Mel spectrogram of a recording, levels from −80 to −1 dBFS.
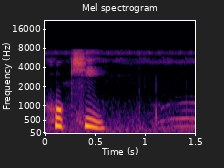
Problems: none marked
